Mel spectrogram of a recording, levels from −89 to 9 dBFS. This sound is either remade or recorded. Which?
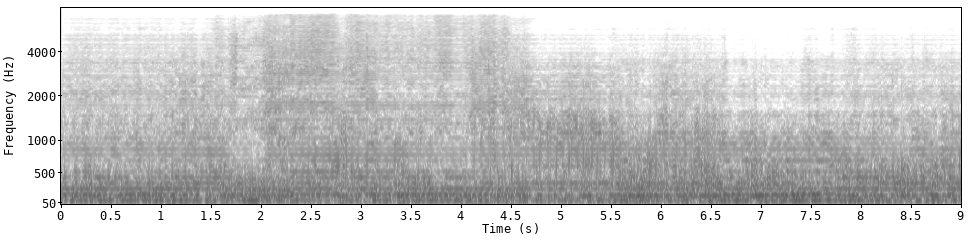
remade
